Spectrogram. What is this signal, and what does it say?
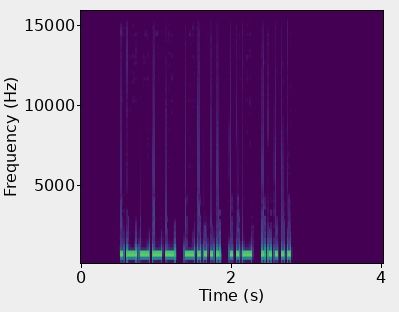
Morse code, heard as a keyed tone, about 27 wpm, 700 Hz. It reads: 16U5
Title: Four Challenging Letter-Number Combinations 28wpm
